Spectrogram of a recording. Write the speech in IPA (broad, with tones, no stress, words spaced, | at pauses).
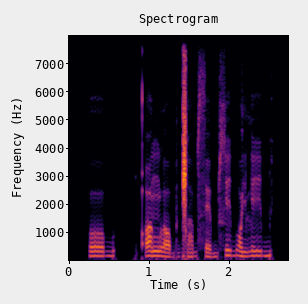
o˧b | qʼo˧ŋlɔ˩b ɡ͡ǁa˧bse˩bɬi˥b ɔ˧jli˥b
